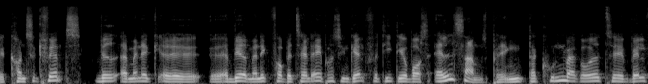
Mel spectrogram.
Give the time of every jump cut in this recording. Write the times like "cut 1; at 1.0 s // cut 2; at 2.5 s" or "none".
none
